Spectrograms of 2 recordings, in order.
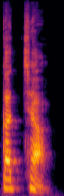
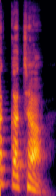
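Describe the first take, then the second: First: कक्षा said as "kach-chhaa", stopping on a quick half ch; half-letter reading. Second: कक्षा said as "ka-chhaa", with no held consonant in the middle; wrong reading. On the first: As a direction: catch the ch in कक्षा before releasing chhaa. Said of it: "आधा चा का उच्चारण तेजी के साथ". (कक्षा में आधा च तेज़ी से, फिर छा) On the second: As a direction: run कक्षा through without doubling the ch. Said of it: "आपको ऐसे नहीं पढ़ना". (कक्षा को बिना आधे च के "कछा" पढ़ें) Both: Shown as a demonstration.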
